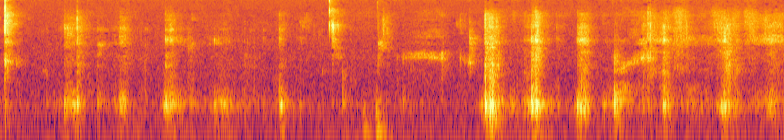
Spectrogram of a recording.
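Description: Faint crunching of a person biting into and chewing a milk-chocolate-coated pretzel: a run of small crunches about two a second, loudest a little past the middle.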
